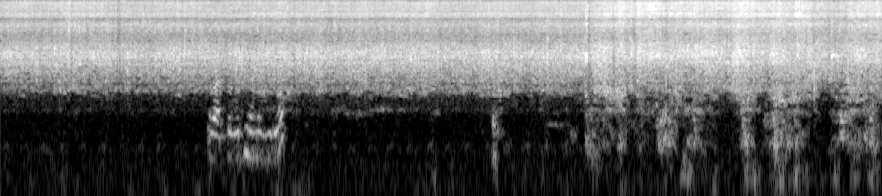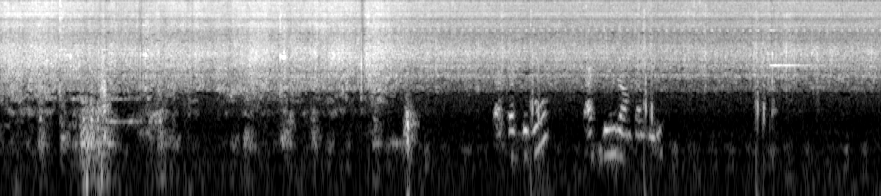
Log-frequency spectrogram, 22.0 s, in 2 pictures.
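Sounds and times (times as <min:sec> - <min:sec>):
vegetables frying with sizzle: 0:00.0 - 0:22.0
steel spatula scraping pan: 0:06.9 - 0:16.3.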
